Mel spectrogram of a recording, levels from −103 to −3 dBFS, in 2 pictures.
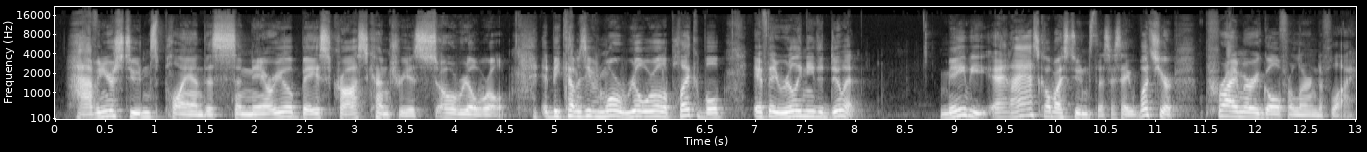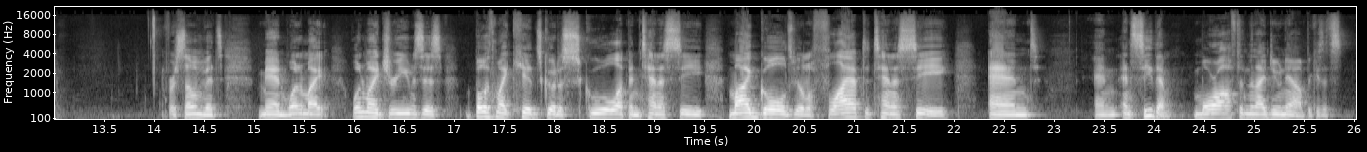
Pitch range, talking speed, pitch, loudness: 120-155 Hz, 205 wpm, 135 Hz, -16 LUFS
